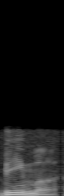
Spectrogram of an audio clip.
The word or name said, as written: bimah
